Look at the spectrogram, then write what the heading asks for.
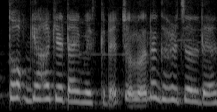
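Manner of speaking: quick excited plea to go home; eager rush. Acted. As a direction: hurry the words out, eager.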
